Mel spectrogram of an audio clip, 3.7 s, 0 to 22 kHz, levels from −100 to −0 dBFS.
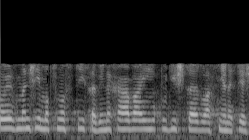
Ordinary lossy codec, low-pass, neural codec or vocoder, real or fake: AAC, 16 kbps; 7.2 kHz; codec, 44.1 kHz, 3.4 kbps, Pupu-Codec; fake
